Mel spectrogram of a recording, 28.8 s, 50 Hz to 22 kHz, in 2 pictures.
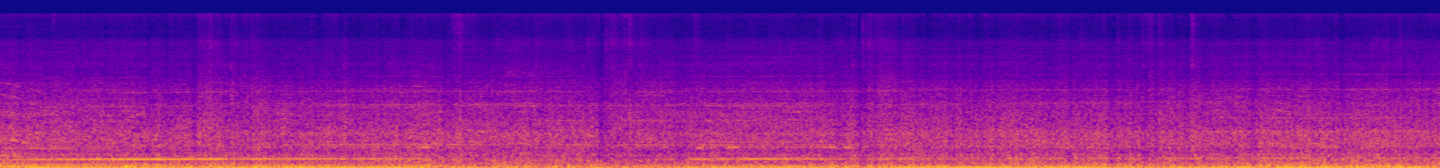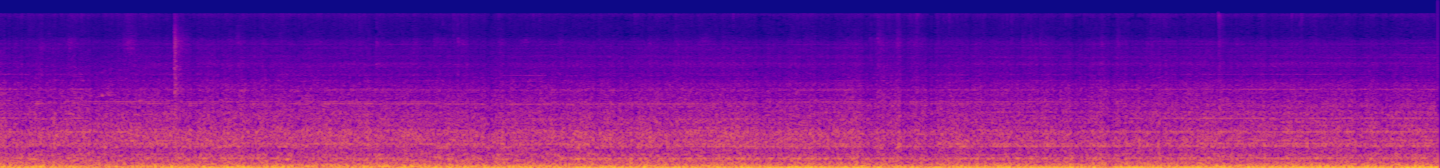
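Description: VDL SB200 Wright Pulsar 2 single-deck bus running on the road, heard from inside the rear of the saloon: a steady low engine drone with a whining tone that comes and goes, strongest about a second in, around eight seconds in, and again from about twenty seconds in.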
